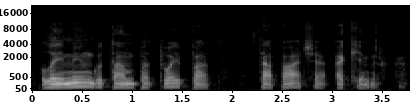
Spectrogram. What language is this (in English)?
Lithuanian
